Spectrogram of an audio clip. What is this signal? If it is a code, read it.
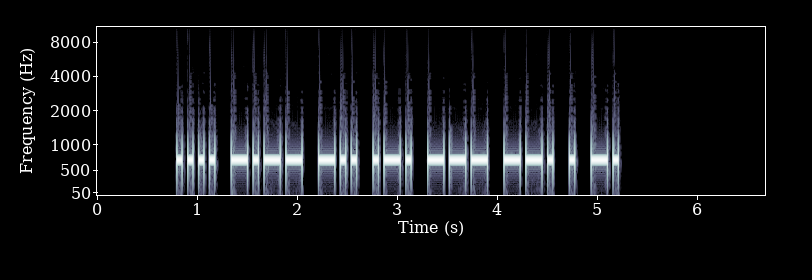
Morse code, heard as a keyed tone, about 22 wpm, 700 Hz. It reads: HYDROGEN
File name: practice / 22wpm / Eight Letter Words - 22wpm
